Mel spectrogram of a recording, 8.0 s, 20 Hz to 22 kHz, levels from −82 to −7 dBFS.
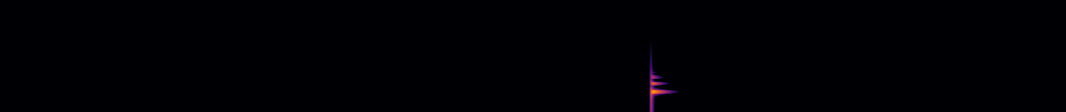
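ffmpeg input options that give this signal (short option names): -f lavfi -i "aevalsrc='0.126*pow(10,-3*t/0.2)*sin(2*PI*656*t)+0.0355*pow(10,-3*t/0.158)*sin(2*PI*1045.7*t)+0.01*pow(10,-3*t/0.137)*sin(2*PI*1401.2*t)+0.00282*pow(10,-3*t/0.132)*sin(2*PI*1506.2*t)+0.000794*pow(10,-3*t/0.123)*sin(2*PI*1740.4*t)':d=0.63:s=44100"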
